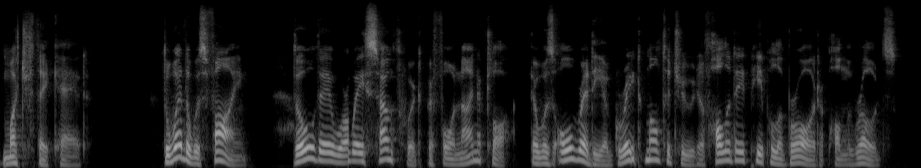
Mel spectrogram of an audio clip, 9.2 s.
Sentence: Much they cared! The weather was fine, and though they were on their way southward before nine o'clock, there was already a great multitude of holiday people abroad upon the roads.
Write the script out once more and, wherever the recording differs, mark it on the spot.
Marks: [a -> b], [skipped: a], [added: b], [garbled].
Much they cared! The weather was fine, [skipped: and] though they were [skipped: on their] way southward before nine o'clock, there was already a great multitude of holiday people abroad upon the roads.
